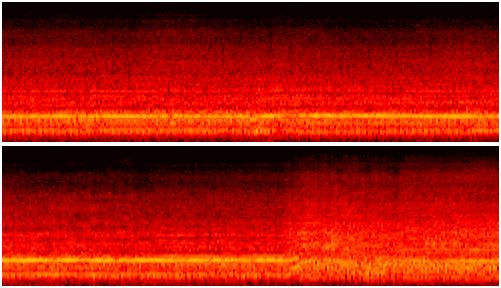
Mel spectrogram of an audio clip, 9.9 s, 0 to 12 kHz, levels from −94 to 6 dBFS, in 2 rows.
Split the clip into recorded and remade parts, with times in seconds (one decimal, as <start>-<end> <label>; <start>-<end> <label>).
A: 0.0-5.2 recorded; 5.2-6.5 remade; 6.5-8.1 recorded; 8.1-9.0 remade; 9.0-9.9 recorded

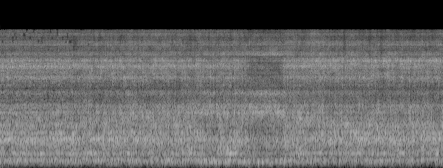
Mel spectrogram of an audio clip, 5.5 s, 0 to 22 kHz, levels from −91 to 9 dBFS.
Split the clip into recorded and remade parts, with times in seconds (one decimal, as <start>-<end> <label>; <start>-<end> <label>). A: 0.0-0.9 recorded; 0.9-5.5 remade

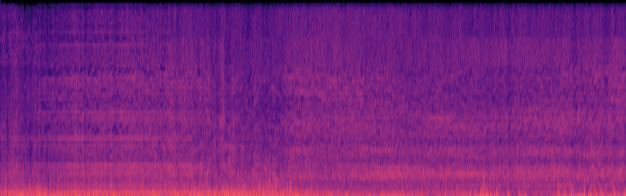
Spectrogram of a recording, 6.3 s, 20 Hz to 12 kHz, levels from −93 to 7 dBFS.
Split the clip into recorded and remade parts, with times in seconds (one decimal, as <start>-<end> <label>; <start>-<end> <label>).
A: 0.0-1.6 recorded; 1.6-2.8 remade; 2.8-3.2 recorded; 3.2-3.7 remade; 3.7-5.6 recorded; 5.6-6.3 remade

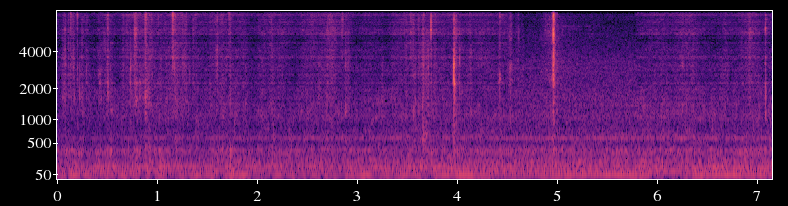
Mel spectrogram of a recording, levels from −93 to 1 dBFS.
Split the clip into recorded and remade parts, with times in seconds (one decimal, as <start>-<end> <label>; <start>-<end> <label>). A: 0.0-4.5 remade; 4.5-5.8 recorded; 5.8-7.2 remade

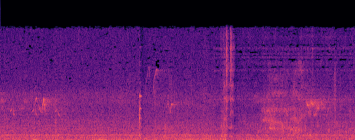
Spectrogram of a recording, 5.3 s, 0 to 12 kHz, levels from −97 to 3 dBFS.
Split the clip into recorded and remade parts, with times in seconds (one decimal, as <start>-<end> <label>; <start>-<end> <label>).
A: 0.0-3.2 recorded; 3.2-5.3 remade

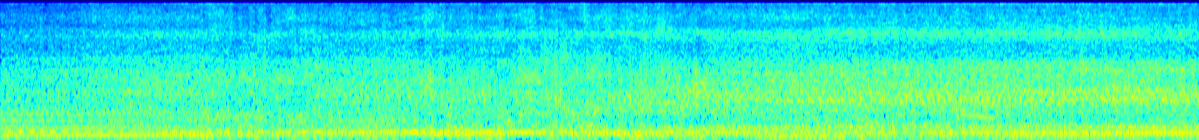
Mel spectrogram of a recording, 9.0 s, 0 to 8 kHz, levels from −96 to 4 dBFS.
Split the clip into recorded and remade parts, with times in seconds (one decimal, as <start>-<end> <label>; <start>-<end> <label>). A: 0.0-1.5 recorded; 1.5-2.4 remade; 2.4-3.1 recorded; 3.1-5.3 remade; 5.3-9.0 recorded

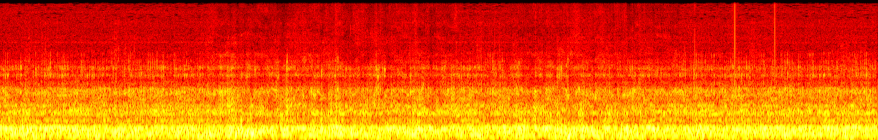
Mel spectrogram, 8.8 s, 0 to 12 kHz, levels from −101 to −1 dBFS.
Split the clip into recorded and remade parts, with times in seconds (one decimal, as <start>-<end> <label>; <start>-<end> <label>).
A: 0.0-2.1 recorded; 2.1-4.6 remade; 4.6-5.1 recorded; 5.1-6.8 remade; 6.8-8.8 recorded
